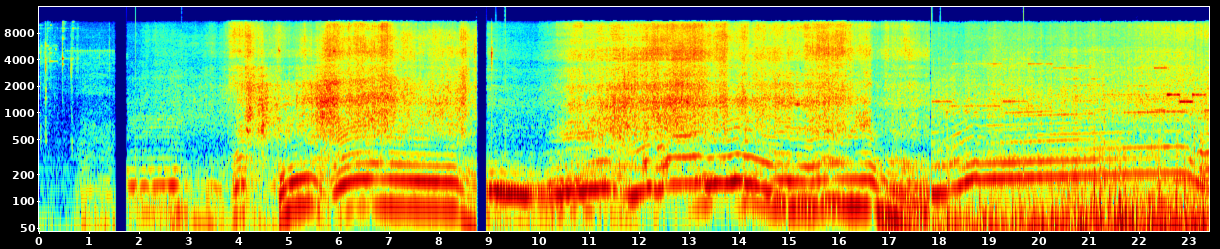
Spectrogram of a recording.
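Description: Honda car engines revving hard and accelerating, the pitch climbing and dropping again and again through gear changes, in several short clips cut together. Through the middle stretch a loud hiss of noise runs under the engine; near the end one engine climbs steadily in pitch as it pulls through a gear.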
